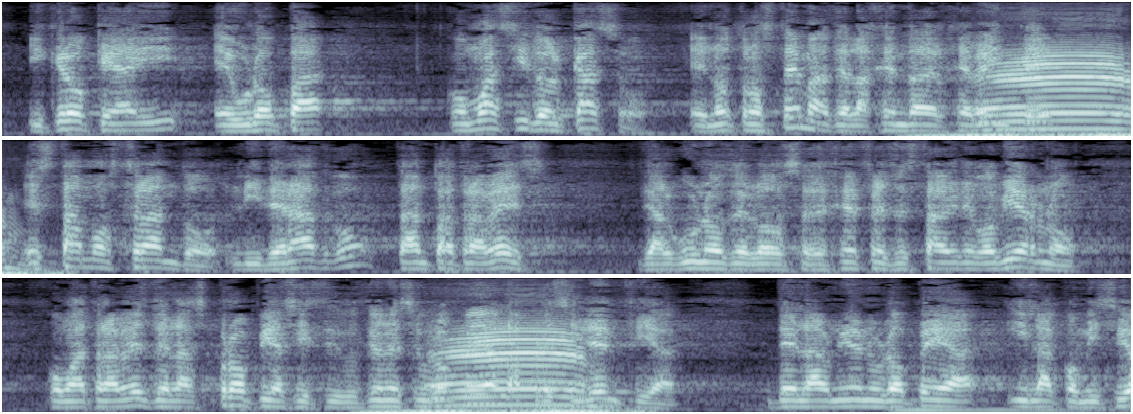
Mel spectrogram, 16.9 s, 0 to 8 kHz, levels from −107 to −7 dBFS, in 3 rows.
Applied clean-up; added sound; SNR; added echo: none; Livestock, farm animals, working animals; -4 dB; reverberation time 0.4 s.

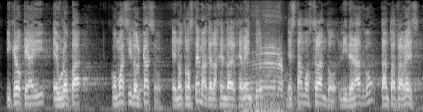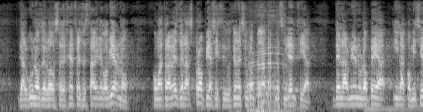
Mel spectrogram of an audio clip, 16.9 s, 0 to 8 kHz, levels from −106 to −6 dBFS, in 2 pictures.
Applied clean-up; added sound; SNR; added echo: neural separator model SepFormer DNS4.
